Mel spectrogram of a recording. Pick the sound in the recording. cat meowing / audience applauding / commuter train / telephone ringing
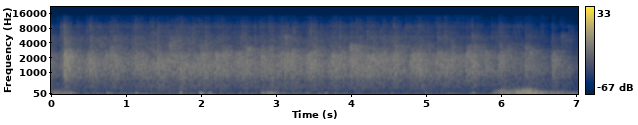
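audience applauding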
